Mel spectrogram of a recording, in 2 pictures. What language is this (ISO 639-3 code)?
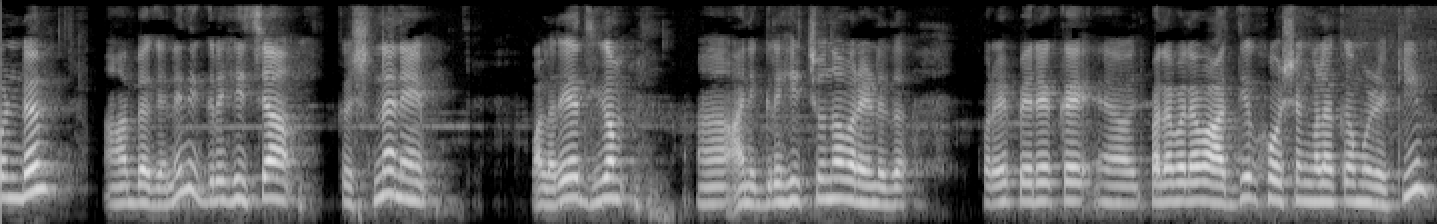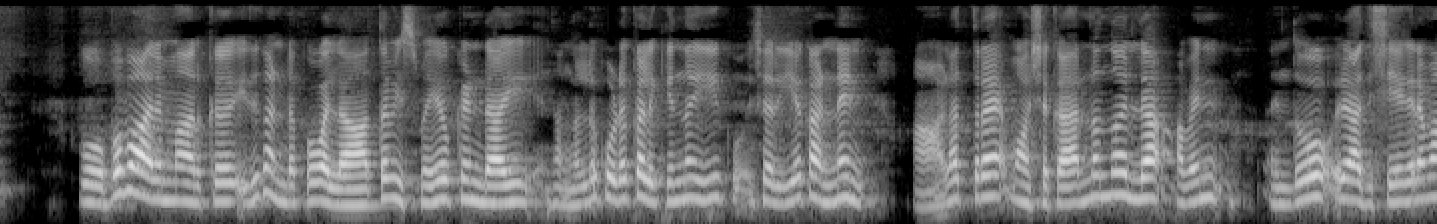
mal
